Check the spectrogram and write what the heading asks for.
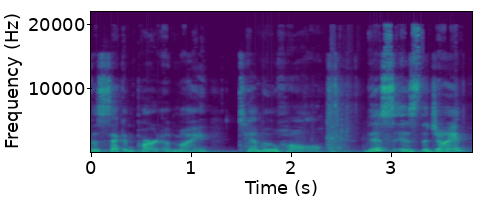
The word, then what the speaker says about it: Temu: So that is the proper way to say it, is Temu.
